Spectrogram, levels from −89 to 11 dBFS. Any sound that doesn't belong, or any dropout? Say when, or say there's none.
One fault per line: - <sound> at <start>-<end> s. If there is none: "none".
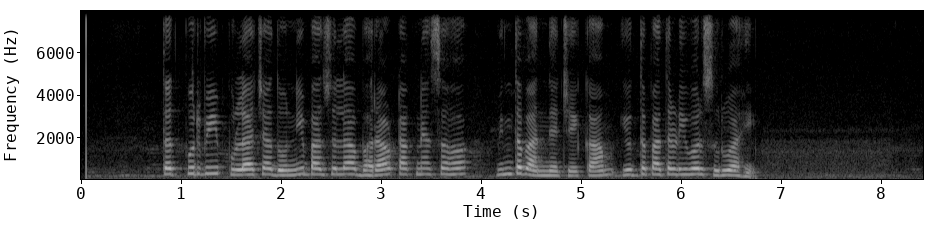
none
